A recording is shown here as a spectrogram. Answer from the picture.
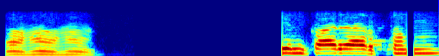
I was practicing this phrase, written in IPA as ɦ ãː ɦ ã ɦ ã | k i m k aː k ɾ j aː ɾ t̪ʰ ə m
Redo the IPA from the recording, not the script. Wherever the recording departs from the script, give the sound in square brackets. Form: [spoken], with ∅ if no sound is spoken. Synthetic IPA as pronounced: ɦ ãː ɦ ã ɦ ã | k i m k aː [∅] ɾ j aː ɾ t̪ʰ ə m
